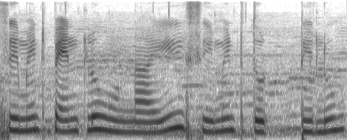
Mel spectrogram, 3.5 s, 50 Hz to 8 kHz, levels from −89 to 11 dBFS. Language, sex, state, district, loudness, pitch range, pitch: Telugu, female, Andhra Pradesh, Sri Satya Sai, -15 LUFS, 235-270 Hz, 255 Hz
